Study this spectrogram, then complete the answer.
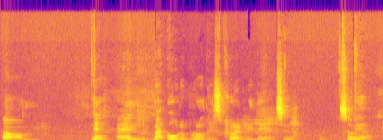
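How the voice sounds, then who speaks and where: A medium-pitched man with a West African accent at a moderate pace, with audible room echo. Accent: noticeable West African. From Benin. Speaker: freemason, lodge officer. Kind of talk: casual podcast interview.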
